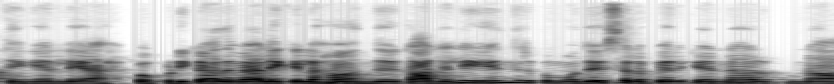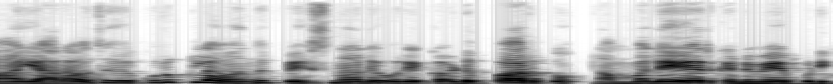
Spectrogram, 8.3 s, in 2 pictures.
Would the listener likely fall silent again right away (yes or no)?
yes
